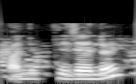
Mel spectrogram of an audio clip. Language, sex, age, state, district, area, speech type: Assamese, female, 60+, Assam, Udalguri, rural, spontaneous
